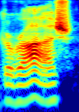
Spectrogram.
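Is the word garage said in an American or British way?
American. The word is said with an American pronunciation. "instead of garage"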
